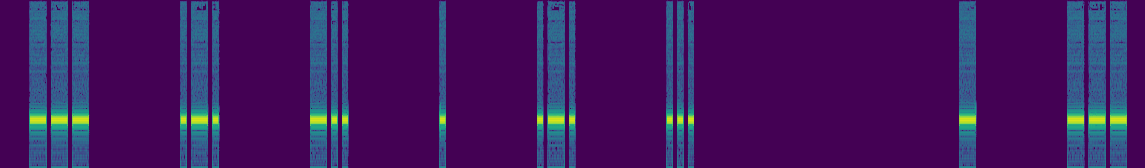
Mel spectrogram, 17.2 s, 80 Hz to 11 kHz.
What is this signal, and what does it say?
Morse code, heard as a keyed tone, about 15 wpm, spaced as for 5 wpm, 1000 Hz. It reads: ORDERS TO
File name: qotdfiles / 5wpm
